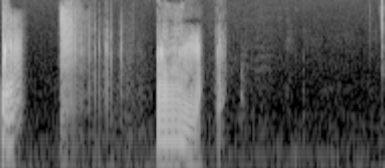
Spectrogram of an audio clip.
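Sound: fart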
